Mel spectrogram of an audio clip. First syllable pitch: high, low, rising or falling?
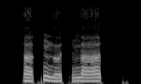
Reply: rising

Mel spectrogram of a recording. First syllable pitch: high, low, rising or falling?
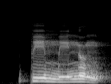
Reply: high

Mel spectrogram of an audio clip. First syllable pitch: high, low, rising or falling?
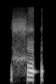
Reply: high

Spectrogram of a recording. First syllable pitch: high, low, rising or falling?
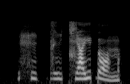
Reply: low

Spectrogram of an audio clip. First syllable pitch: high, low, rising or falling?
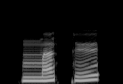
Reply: rising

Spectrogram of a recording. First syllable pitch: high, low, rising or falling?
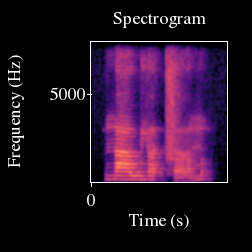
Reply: low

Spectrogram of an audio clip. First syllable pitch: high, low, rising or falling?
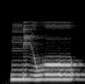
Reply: low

